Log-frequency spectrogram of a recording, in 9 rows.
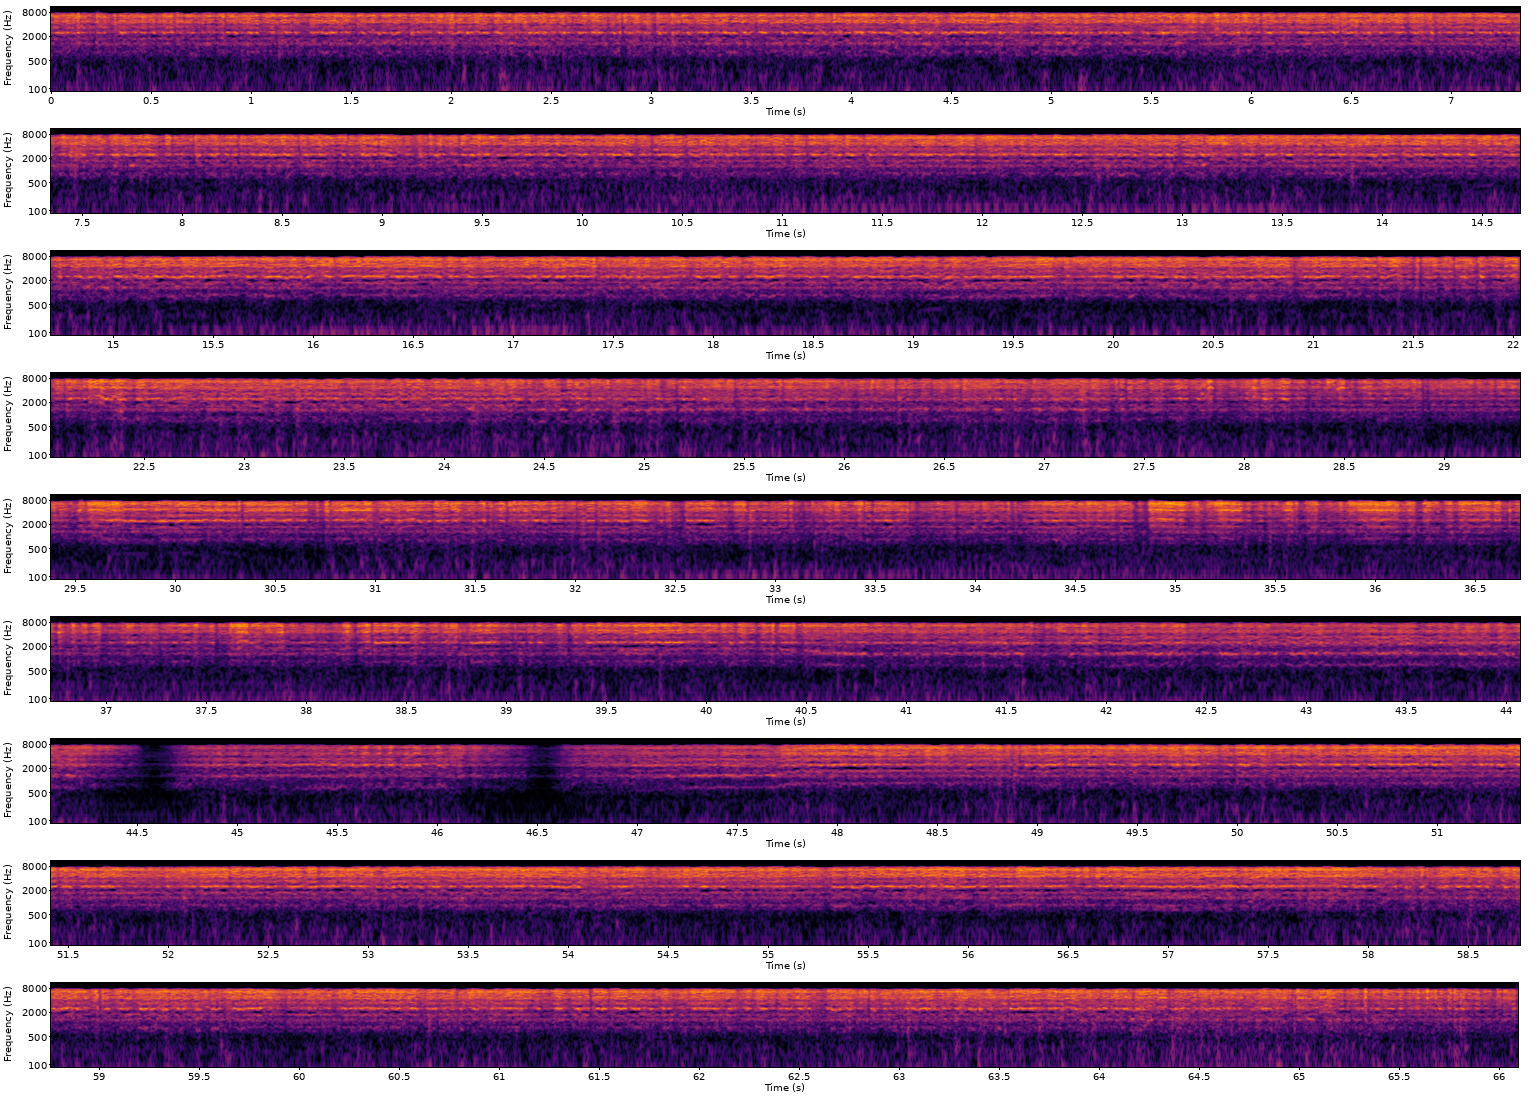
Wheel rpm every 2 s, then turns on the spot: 230, 210, 210, 230, 220, 230, 230, 230, 230, 230, 230, 210, 190, 210, 230, 230, 230, 240, 230, 230, 190, 160, 110, 130, 230, 230, 230, 230, 220, 220, 230, 230, 230.
none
